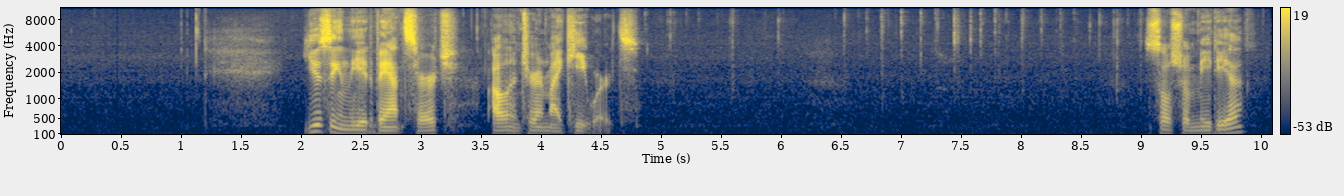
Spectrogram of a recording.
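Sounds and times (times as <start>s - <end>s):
keyboard key clicks: 6.0s - 9.0s.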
